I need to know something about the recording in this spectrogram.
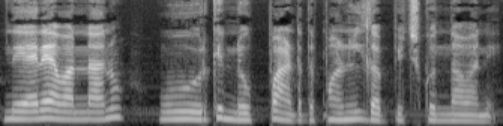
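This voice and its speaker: A woman voicing a sharp-tongued mother-in-law who scolds and brushes others off in a storybook tale. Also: medium pitch, fairly quick, soft background music, close to an everyday voice. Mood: dismissive. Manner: scolding and dismissive.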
